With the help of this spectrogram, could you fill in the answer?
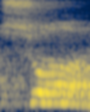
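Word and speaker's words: sure: Shore, shore, pronunciation, shore, S-U, S-U-R-E, shore. Not S-H, H is not there, but the pronunciation is same, shore, shore, string.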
